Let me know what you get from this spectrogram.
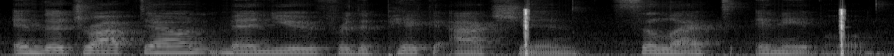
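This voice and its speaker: A woman reading scripted instructions for a software tutorial in a measured, neutral, step-by-step way. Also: low-pitched, very noisy.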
